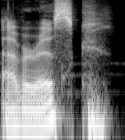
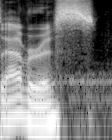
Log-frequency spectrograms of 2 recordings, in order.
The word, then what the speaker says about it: avarice: It's pronounced Avarisk. No. It's just pronounced avarice.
